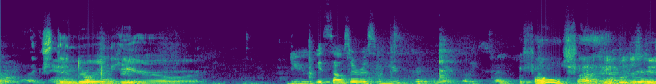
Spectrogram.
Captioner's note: off-mic chatter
